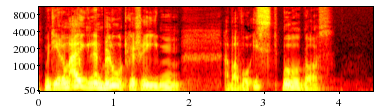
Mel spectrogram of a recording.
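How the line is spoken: Calling out. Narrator (German): rief er

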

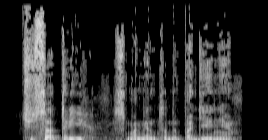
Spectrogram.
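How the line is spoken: Dejected, sinking voice. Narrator (Russian): совсем упавшим голосом ответила Светлана

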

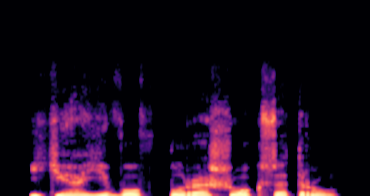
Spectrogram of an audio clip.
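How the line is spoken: Hissed. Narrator (Russian): прошипела она

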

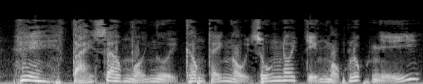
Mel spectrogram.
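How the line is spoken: Melancholy sigh. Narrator (Vietnamese): Nàng u uất thở dài một tiếng rồi nói

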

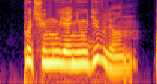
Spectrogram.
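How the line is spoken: Weary sigh. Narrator (Russian): устало вздохнул

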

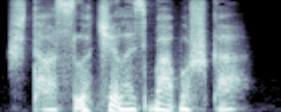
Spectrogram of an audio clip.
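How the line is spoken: Quiet. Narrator (Russian): тихо произнесла Бри

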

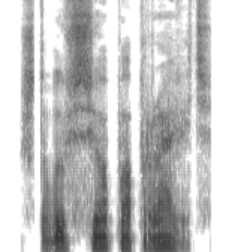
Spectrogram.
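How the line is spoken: Quiet. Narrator (Russian): тихо сказал я

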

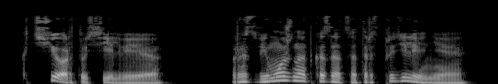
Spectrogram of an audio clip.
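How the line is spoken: Girl speaking uncertainly. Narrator (Russian): неуверенно произнесшую эту девушку

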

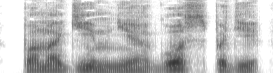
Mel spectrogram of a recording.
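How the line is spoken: Whispered. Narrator (Russian): прошептал Тагорил

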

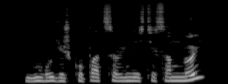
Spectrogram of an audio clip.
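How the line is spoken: Ironic, calm question. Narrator (Russian): Иронично усмехнувшись, уже совершенно спокойно поинтересовался Кайл

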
